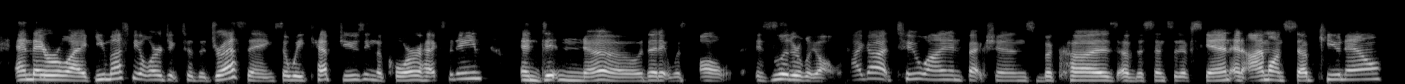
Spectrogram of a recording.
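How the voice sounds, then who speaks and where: A woman with a Southern US accent speaks at medium pitch and a moderate pace, with hardly any pauses. Her pitch varies in an ordinary way. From US South, North Carolina. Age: 30s. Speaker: interviewee living with chronic illness. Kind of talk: interview.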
